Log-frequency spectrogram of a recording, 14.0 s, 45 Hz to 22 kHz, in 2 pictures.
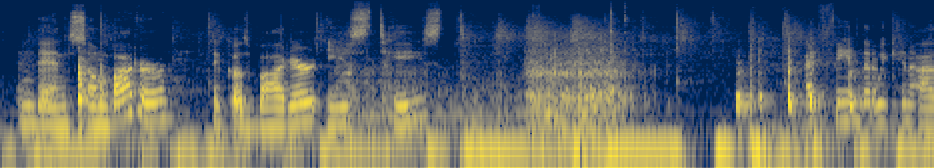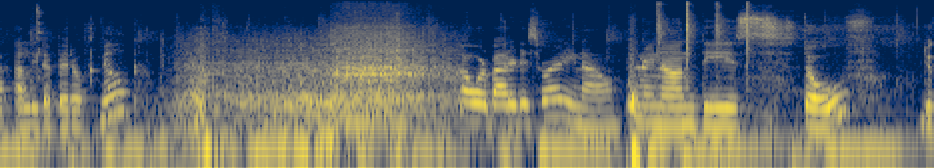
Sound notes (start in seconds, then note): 8.3 blender whirring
